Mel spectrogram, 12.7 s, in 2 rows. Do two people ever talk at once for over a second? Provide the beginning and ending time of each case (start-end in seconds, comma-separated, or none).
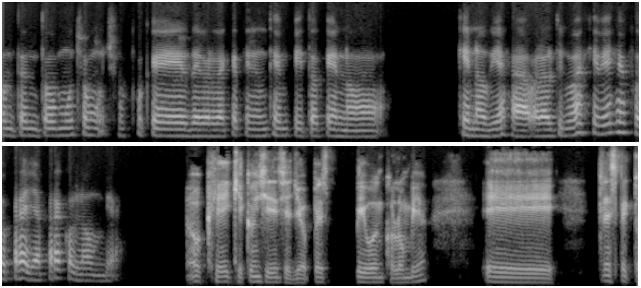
none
